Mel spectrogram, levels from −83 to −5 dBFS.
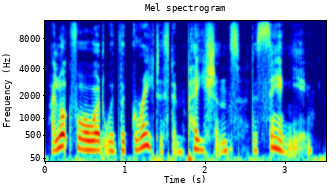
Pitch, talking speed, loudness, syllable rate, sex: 185 Hz, 170 wpm, -21 LUFS, 4.8 syllables/s, female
